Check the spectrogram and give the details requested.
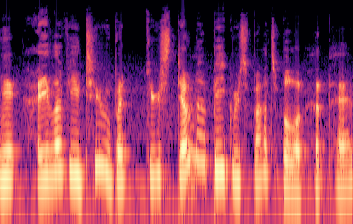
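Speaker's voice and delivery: very high-pitched, loud cartoon frog puppet voice. Voicing the blob, who answers an 'I love you', in a Kermit the Frog voice. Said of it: "giving the blob a uh, Kermit the Frog voice".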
